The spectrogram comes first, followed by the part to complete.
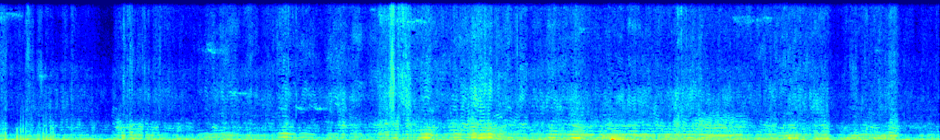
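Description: Honey bees buzzing close by as they fly in and out of the hive entrance, the buzz wavering and gliding in pitch as individual bees pass. A single brief low bump sounds about two-thirds of the way through.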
